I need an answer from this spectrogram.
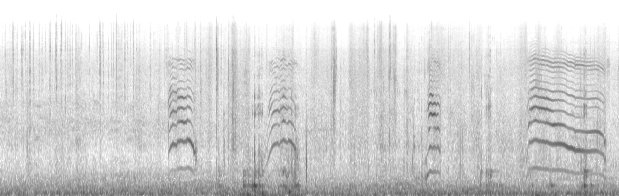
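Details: Two stray cats, a ginger tabby and a cream-coloured cat, resting together on a bench: several drawn-out meows rising then falling, spaced a few seconds apart, the last longest, over steady low outdoor rumble.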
